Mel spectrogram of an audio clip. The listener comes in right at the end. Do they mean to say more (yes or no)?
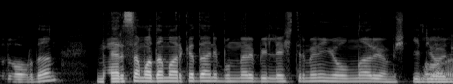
no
